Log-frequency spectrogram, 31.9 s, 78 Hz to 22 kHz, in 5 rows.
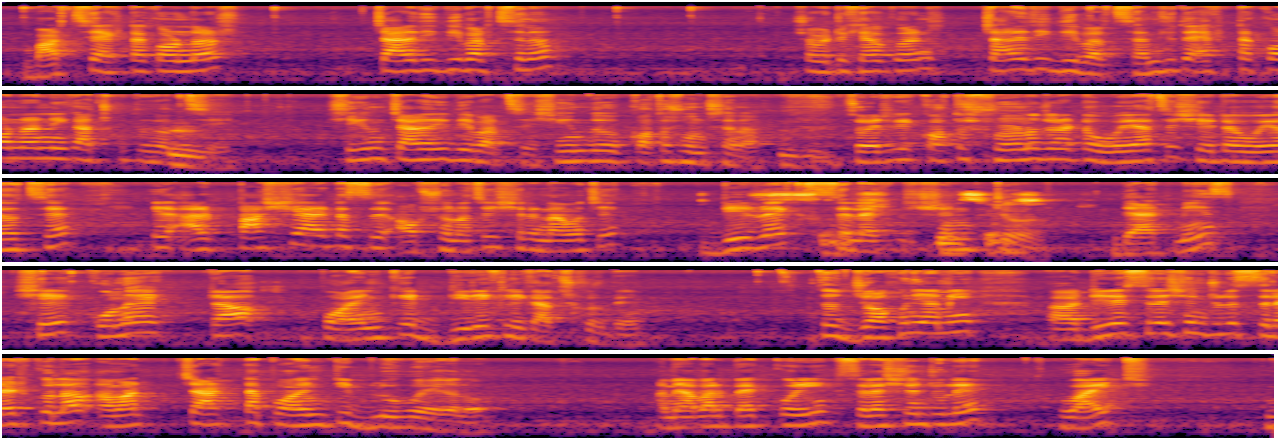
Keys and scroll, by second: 2.5 ctrl+z, 5.8 ctrl+z, 7.7 ctrl+z.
